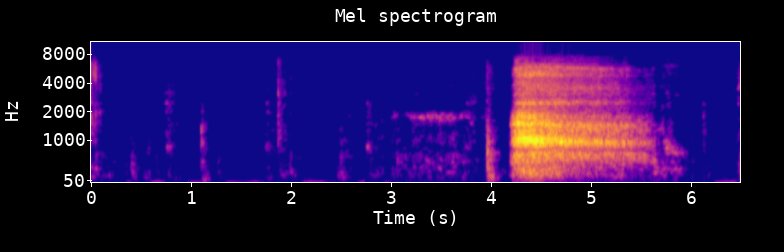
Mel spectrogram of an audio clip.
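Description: Near silence, then about four seconds in a woman gives one long, breathy exhale, a sigh into the microphone that starts strong and fades away over a second and a half.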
